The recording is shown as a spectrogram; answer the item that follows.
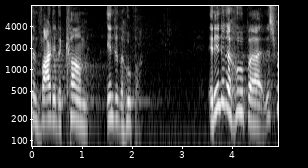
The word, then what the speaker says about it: chuppah: In Jewish weddings, they have what's called a huppah. And this is a huppah right here. We have another one on the other side. It's spelled C-H-U-P-P-A-H. But a huppah is something at every Jewish wedding.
